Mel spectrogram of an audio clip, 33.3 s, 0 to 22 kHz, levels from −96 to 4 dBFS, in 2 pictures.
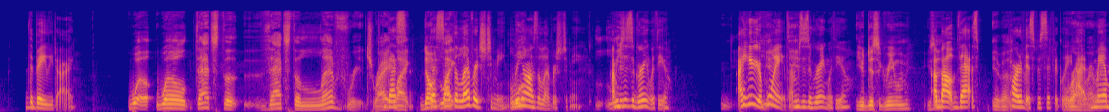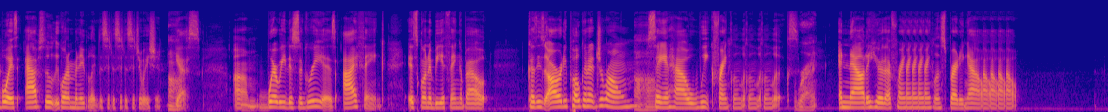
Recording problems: audio stuttering; 4 times, first at 18 s

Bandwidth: 14.5 kHz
